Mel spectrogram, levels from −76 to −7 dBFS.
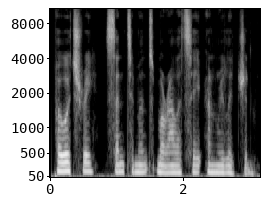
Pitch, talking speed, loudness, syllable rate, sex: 135 Hz, 95 wpm, -20 LUFS, 4.4 syllables/s, male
